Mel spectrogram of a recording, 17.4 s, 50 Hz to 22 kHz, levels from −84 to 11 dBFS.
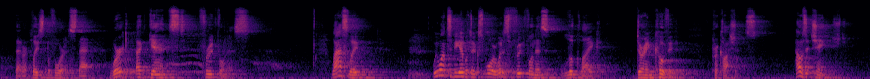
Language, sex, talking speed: English, male, 100 wpm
